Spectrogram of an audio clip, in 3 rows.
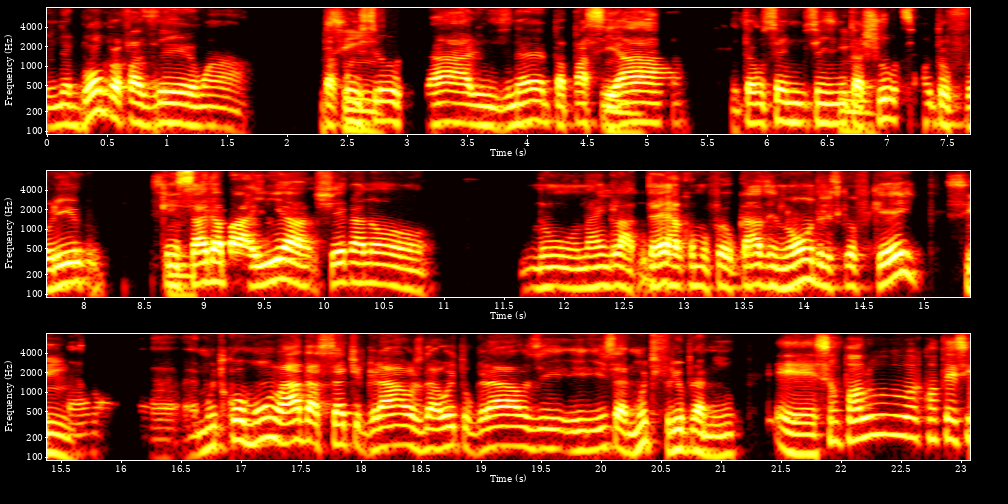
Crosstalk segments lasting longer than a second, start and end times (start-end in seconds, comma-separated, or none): none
